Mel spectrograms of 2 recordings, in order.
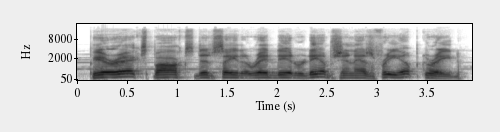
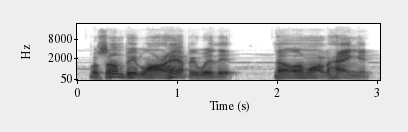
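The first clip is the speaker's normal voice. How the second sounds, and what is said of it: Put-on country accent. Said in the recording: “I'm talking in my country voice.”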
